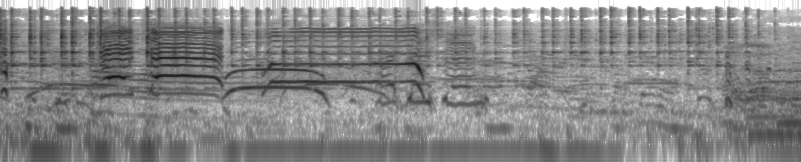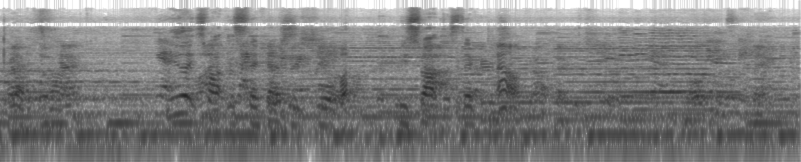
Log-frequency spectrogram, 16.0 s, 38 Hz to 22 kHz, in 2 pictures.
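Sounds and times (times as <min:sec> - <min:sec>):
spectators cheering and whooping: 0:00.0 - 0:05.2.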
